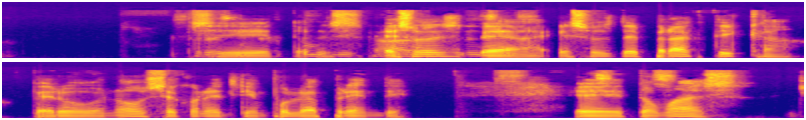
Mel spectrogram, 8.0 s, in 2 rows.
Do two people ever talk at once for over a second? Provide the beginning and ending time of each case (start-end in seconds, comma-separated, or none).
0.9-2.7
